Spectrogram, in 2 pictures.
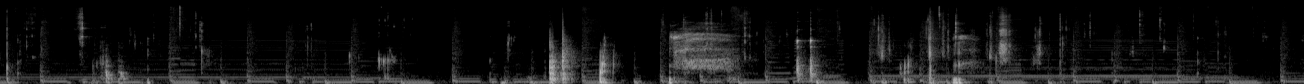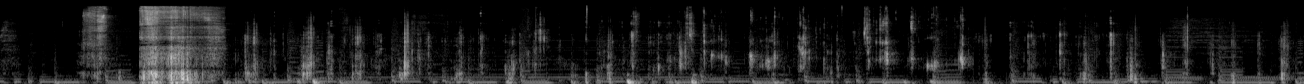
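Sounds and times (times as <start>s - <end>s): soft background music: 0.0s - 26.0s
wet mouth clicks: 3.1s - 4.1s
chewing and crunching seafood: 3.8s - 4.1s, 8.7s - 12.8s, 13.9s - 26.0s.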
